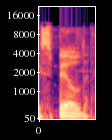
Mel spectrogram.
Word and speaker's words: spilled: Okay, spilled. Now, it's pronounced differently from spell, right? That's right, It has spill. an I, spilled.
